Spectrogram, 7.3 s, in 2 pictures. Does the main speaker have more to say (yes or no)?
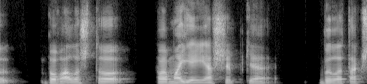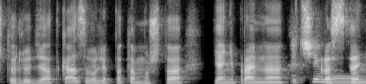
yes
